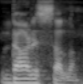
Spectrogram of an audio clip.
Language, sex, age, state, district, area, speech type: Assamese, male, 60+, Assam, Lakhimpur, rural, spontaneous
